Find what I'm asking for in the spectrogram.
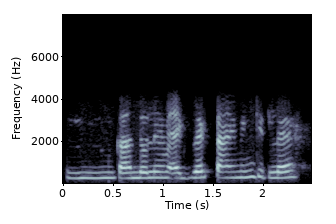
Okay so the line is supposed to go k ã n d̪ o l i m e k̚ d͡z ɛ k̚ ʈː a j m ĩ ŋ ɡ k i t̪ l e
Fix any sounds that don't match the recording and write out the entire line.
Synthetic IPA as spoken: k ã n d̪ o l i m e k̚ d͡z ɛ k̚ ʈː a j m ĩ ŋ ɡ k i t̪ l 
